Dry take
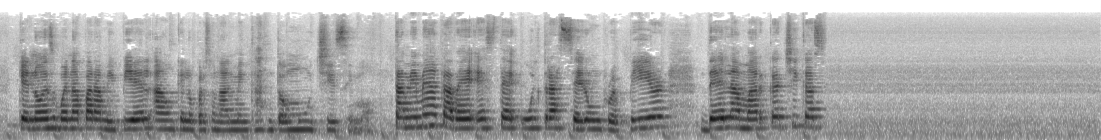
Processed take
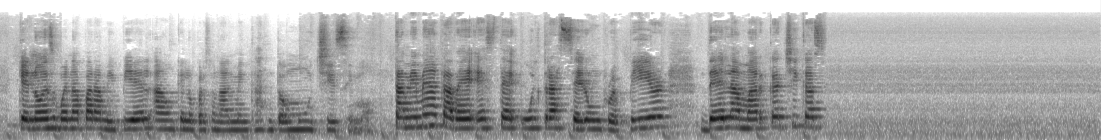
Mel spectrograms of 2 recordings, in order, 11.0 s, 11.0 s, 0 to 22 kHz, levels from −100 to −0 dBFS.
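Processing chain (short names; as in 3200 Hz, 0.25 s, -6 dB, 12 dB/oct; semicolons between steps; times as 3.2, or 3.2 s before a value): 0.62–3 LPF 1400 Hz 6 dB/oct; gain +1.5 dB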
